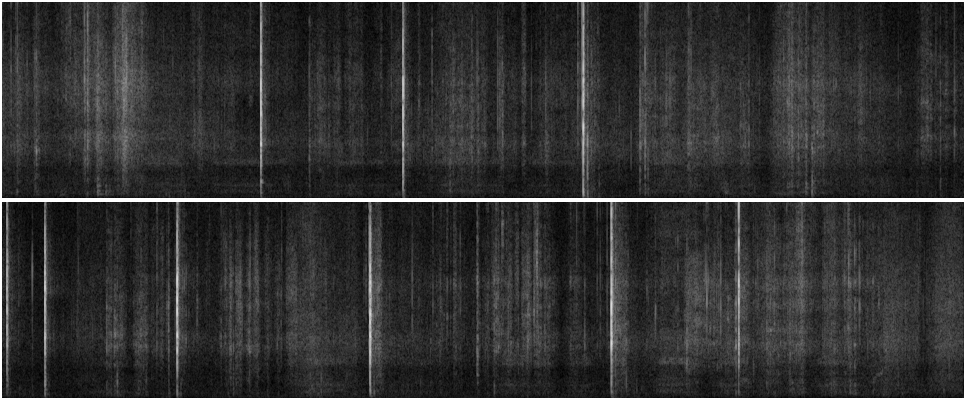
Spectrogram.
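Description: Small firewood being worked by hand: about nine sharp wooden cracks at uneven gaps of one to four seconds, with soft rustling and crinkling between.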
